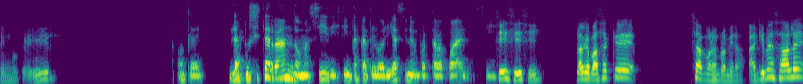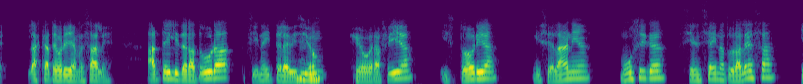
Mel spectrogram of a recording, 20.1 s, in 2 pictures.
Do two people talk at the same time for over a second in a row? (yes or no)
no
